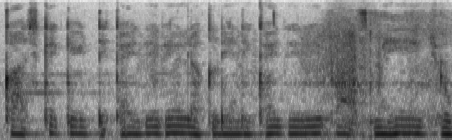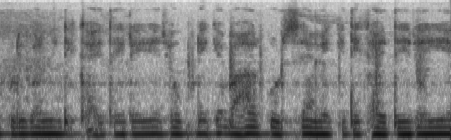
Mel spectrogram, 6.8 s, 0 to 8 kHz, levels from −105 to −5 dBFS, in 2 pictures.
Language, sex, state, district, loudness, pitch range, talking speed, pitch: Hindi, female, Chhattisgarh, Korba, -21 LUFS, 140-145 Hz, 265 wpm, 140 Hz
